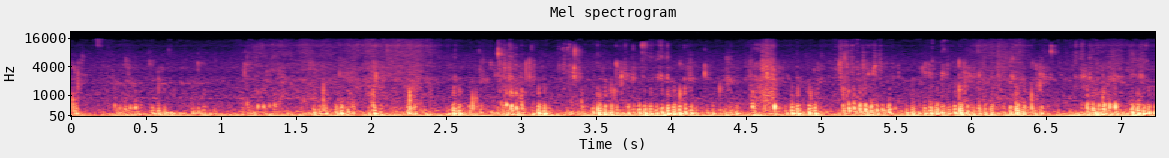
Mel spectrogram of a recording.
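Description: A Highland Lynx cat purrs steadily, a deep, low rumble broken by soft wet licking sounds.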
